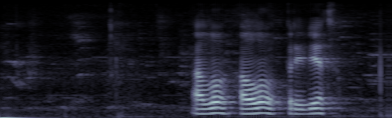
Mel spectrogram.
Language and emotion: Russian, neutral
